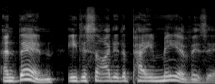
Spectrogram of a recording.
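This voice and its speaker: A shrill, whiny put-on character voice moves at a moderate pace on a very clean recording with a silent background. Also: man. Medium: read story. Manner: whiny, self-pitying.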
